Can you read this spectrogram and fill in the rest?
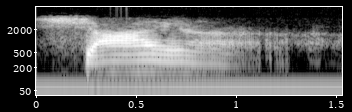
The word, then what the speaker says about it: Shire: Warsan, and it's spelled W-A-R-S-A-N. So it may be Warsan, you know. – Mm-hmm. – Yada. – You got to use your full tongue to say it. Shire. Shire. Shire.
